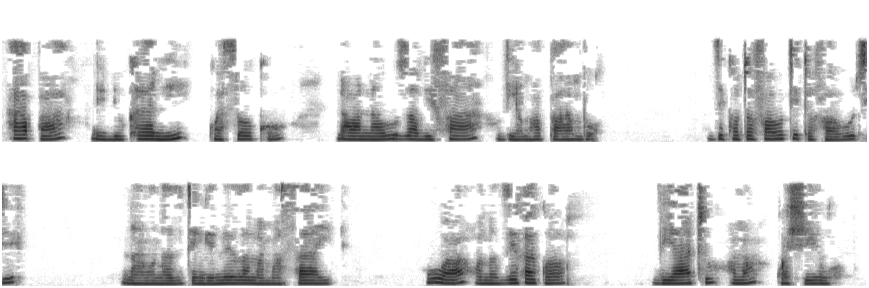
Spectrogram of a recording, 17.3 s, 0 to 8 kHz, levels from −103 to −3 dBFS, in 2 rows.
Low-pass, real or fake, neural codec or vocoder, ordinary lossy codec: 7.2 kHz; fake; codec, 44.1 kHz, 2.6 kbps, SNAC; MP3, 24 kbps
